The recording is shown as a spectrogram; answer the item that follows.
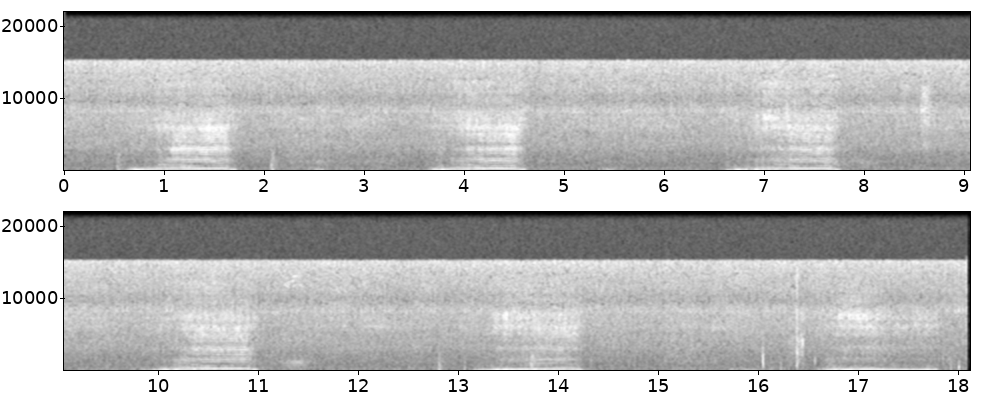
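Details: A tired domestic cat, indoors, snoring like a lumberjack: six slow, regular snores about every three seconds, each a harmonic, rising then falling drone, with quiet pauses between breaths.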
